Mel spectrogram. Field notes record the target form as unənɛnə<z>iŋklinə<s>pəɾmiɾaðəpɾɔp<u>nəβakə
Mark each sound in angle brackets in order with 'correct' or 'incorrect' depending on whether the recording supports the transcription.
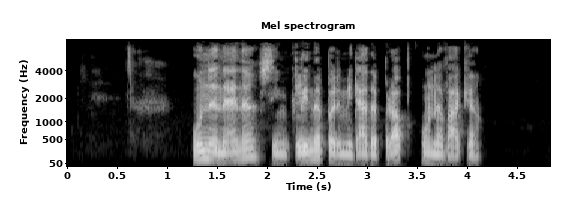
incorrect: s, incorrect: none, correct

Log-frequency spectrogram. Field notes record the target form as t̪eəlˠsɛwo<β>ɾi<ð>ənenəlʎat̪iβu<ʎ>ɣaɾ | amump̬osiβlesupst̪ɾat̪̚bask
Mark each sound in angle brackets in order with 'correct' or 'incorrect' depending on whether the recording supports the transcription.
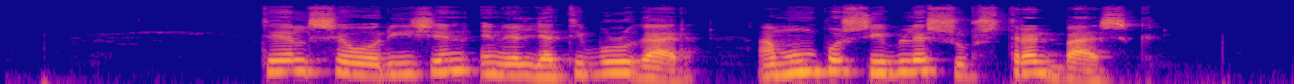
incorrect: none, incorrect: ʒ, incorrect: l

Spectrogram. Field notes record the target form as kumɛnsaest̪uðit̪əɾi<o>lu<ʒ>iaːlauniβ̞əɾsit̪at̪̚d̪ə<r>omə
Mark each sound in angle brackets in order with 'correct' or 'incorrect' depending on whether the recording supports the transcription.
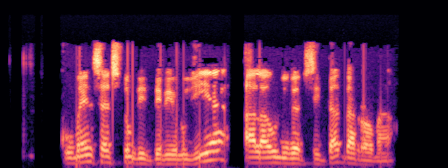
incorrect: u, correct, correct

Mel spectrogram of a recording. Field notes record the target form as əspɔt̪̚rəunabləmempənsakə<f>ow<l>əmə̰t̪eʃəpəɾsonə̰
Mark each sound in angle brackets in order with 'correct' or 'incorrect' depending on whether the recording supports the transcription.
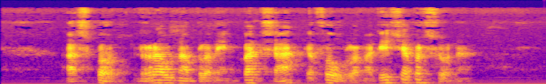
correct, correct

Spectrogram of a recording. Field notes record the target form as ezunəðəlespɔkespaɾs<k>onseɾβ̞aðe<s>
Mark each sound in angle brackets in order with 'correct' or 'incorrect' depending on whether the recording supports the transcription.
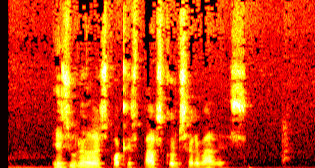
correct, correct

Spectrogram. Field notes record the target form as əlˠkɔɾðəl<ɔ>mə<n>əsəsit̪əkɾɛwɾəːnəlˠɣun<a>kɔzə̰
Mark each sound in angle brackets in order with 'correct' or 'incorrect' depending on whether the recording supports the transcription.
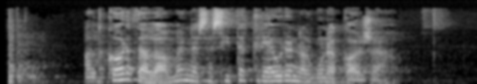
correct, correct, incorrect: ə

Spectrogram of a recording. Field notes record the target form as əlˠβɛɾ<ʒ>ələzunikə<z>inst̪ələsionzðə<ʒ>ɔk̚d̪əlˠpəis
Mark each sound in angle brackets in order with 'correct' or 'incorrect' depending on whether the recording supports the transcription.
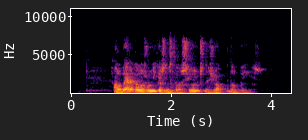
incorrect: ɣ, correct, correct

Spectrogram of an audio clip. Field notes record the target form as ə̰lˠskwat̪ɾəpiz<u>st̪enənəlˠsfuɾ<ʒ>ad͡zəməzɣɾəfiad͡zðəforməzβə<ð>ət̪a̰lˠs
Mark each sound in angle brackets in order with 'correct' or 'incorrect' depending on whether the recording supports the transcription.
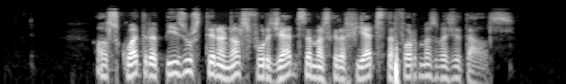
correct, correct, incorrect: ʒ

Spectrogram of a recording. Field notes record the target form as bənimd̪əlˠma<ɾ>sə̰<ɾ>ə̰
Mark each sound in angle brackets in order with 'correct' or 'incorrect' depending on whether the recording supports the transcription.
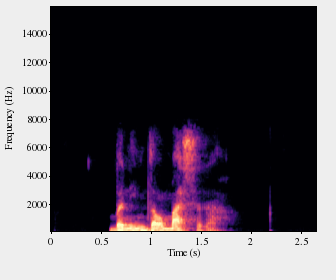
incorrect: none, correct

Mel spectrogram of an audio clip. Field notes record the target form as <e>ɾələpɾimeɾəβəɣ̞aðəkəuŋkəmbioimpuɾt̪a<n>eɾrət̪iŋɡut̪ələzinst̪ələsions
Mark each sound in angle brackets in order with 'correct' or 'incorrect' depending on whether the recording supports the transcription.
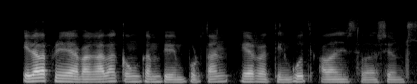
correct, correct

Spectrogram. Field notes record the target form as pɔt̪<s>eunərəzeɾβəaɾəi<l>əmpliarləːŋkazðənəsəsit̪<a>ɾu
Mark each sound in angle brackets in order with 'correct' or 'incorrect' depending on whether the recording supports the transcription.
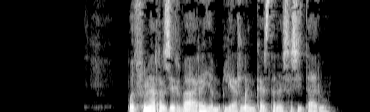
incorrect: f, incorrect: none, correct

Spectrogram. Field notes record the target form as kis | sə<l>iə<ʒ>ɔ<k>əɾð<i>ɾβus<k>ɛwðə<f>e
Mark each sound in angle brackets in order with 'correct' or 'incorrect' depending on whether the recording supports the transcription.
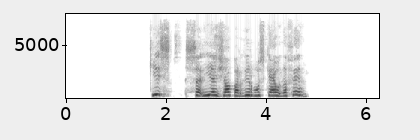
incorrect: ɾ, correct, incorrect: p, correct, correct, correct

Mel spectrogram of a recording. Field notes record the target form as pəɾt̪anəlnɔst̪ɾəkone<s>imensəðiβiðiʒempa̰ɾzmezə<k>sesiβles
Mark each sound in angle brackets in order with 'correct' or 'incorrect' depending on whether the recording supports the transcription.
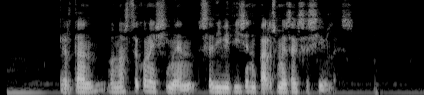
incorrect: ʃ, correct

